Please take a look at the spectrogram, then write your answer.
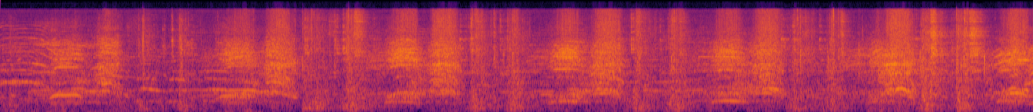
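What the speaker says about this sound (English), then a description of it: "And now you hear the North Haven crowd getting into it." A home crowd in the stands at a high school football semifinal roars and cheers continuously, with surging shouts and bursts of noise rising and falling over about ten seconds.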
